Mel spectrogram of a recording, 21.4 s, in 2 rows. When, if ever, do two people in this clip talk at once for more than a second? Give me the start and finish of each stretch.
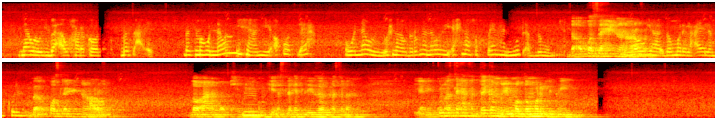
none

